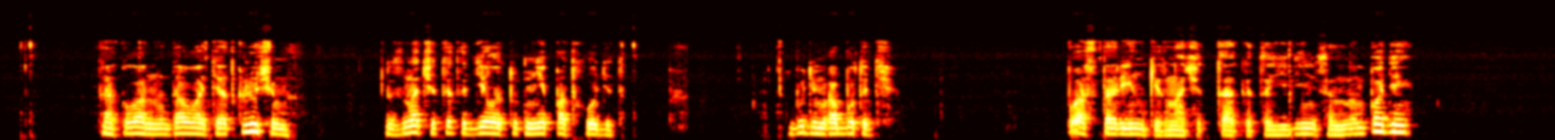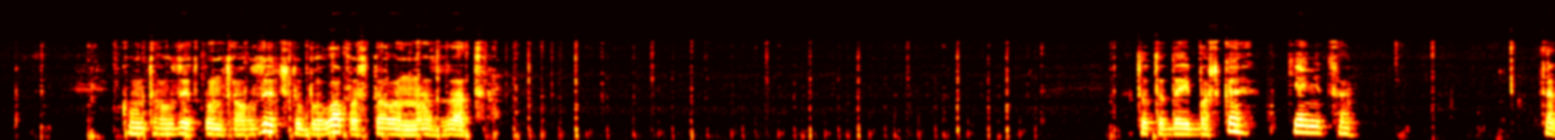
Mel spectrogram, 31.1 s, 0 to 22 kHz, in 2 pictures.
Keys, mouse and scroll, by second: 0.1 click, 1.4 middle click, 2.5 click, 4.3-5.6 scroll down 1, 5.6-6.2 scroll down 1, 6.2 click, 7.4 middle click, 9.6 middle click, 12.8 KP_1, 13.6 scroll up 1, 14.2-15.9 scroll down 1, 16.7 ctrl+z, 17.1 ctrl+z, 17.5 ctrl+z, 18.0 ctrl+z, 18.4 ctrl+z, 19.4 ctrl+z, 19.9 ctrl+z, 20.4 ctrl+z, 20.9 ctrl+z, 21.3 ctrl+z, 22.0 ctrl+z, 22.7 ctrl+z, 23.2 ctrl+z, 23.7 ctrl+z, 24.1 ctrl+z, 24.6 ctrl+z, 25.1 ctrl+z, 25.7 ctrl+z, 27.4 scroll down 1, 27.7 middle click, 29.0 middle click.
